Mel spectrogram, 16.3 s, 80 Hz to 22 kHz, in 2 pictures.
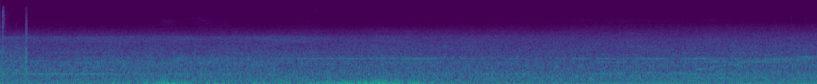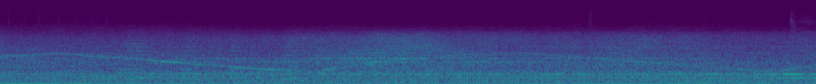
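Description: An Airbus A380 airliner at LAX airport gives a steady, heavy jet roar with a deep low rumble, while faint engine whines slowly rise and fall across the passage. There is no talk.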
